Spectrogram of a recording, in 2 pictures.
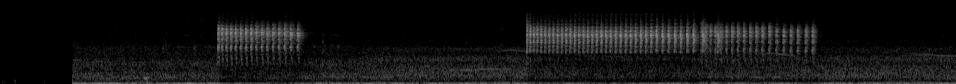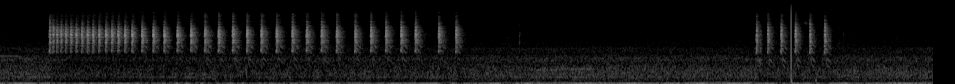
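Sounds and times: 
low steady rumble: 0.8 - 18.9
barred warbler rattling song: 1.8 - 4.4, 5.1 - 14.8, 16.4 - 18.4.

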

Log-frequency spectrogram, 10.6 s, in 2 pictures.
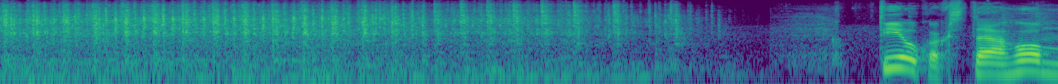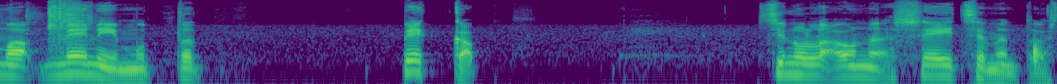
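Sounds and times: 
quiz-show calculator starting up sound effect, mechanical rattling whir: 0.0 - 3.8
speech: 4.4 - 6.4, 7.3 - 7.8, 9.1 - 10.5.

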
